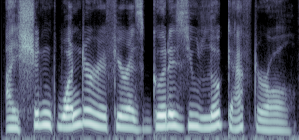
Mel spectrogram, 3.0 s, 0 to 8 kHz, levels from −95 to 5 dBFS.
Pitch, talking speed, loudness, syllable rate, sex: 185 Hz, 240 wpm, -15 LUFS, 5.2 syllables/s, female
